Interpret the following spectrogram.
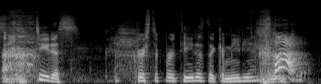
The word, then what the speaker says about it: Tidus: It's pronounced TD. It's Tidus. Christopher Titus, the comedian. It's spelled differently. That is, and they have said it's Tidus canonically. They're also wrong. So I said it Titus growing up my whole life, but yes, Titus Tidus.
